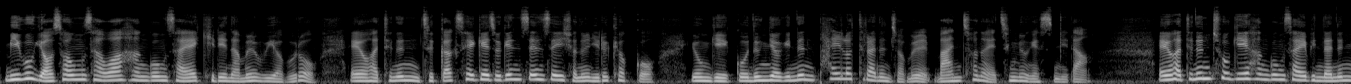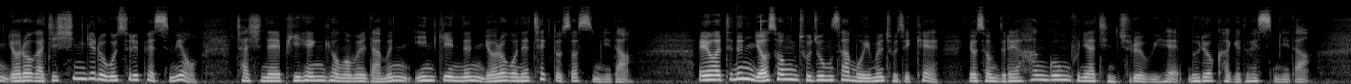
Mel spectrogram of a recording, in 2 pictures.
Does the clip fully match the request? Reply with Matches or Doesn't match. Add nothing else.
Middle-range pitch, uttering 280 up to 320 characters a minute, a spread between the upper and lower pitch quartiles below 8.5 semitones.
Doesn't match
